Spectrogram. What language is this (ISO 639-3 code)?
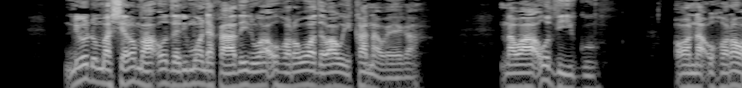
kik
